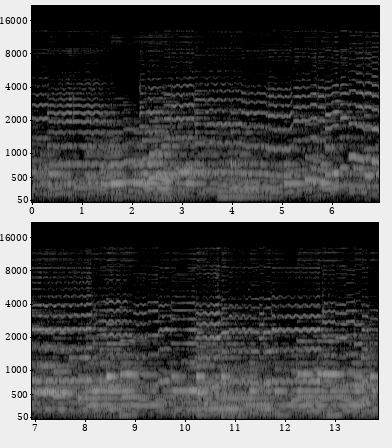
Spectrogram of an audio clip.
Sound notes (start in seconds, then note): none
